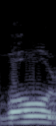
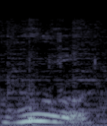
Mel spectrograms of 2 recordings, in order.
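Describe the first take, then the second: First: The vowel is short, rhyming with bull. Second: The vowel is long, rhyming with pool. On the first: This is how the speaker says it. "in my world, wool rhymes with the word foal" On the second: This is how the daughter says it. "she pronounces it wool, as in like wool remind wool rhymes with pool"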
